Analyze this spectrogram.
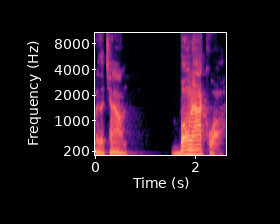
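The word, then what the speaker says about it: Bon Aqua: name of the town bone aqua I don't know that's how they pronounce it right there right no bone aqua Tennessee which is a stacker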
